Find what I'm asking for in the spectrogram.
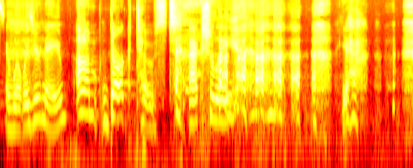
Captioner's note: laughter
